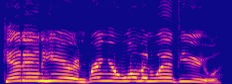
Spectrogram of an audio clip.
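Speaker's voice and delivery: big booming call, high and loud; bellowing. Acted. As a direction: shout it hearty from the doorway. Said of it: "Pete bellowed".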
